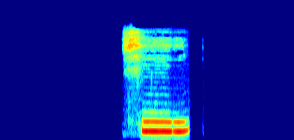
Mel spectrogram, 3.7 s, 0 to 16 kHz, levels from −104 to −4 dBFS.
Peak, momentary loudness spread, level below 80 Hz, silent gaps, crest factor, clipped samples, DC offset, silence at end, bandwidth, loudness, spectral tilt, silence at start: -10 dBFS; 14 LU; -74 dBFS; none; 14 dB; under 0.1%; under 0.1%; 1.3 s; 7.4 kHz; -20 LUFS; -4 dB/octave; 1.55 s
